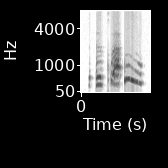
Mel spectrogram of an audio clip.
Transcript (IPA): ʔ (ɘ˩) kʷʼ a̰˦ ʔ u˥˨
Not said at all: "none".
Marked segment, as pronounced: ɘ˩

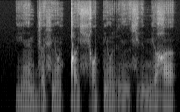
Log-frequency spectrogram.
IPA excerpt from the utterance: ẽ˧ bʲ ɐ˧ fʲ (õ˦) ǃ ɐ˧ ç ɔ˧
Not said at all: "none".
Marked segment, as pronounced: õ˧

